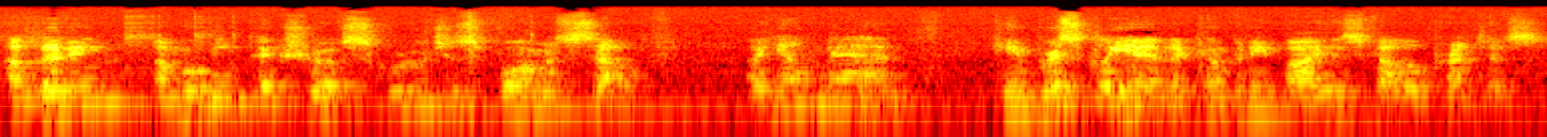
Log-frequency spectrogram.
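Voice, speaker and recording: Male narrator, readers theater delivery, forceful and lively, roomy distant recording with faint noise. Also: fairly high pitch, normal speed. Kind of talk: dramatic scripted storytelling, live stage reading. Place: live event room, distant microphone. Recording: echoey hall from far off, faint noise.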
